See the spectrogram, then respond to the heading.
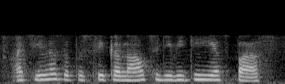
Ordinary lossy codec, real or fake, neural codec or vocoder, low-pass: AAC, 16 kbps; fake; codec, 16 kHz, 1.1 kbps, Voila-Tokenizer; 7.2 kHz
